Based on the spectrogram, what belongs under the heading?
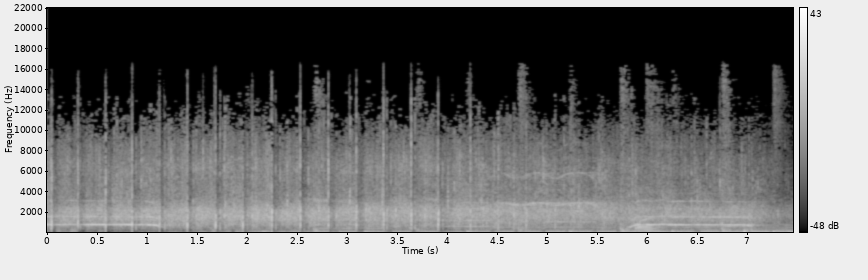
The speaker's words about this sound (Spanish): Un aplauso para ellos.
